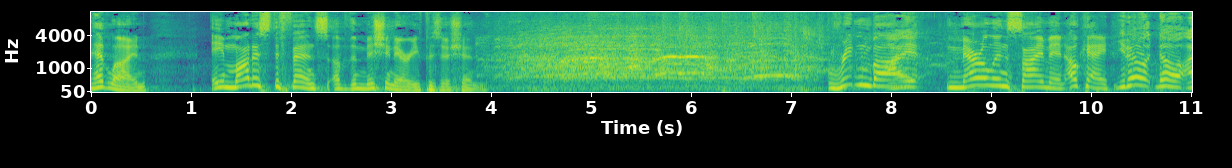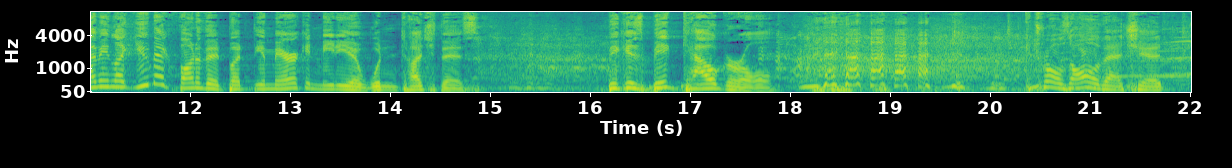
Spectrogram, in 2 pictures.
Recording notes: From our live shows in London on 6/5 and Manchester on 6/7.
